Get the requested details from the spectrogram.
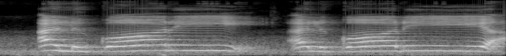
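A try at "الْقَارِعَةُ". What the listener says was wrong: ری کو لمبا نہیں کرنا. اب دیکھو نا کتنا ایزی ہے. میم زبر لام مل.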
